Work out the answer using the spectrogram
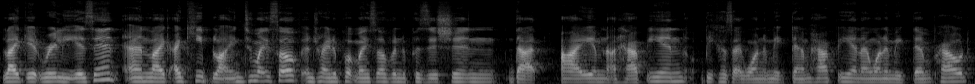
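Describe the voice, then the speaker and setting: A woman's voice: sits low, fairly even intonation, normal speed, few pauses, pushed and bright. A young woman vlogging from her bed into her phone, chatting in a rambling, profane way full of "like". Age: young adult. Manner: rambling, profane, filler-heavy with constant "like". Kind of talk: casual confessional chat. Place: in bed at home. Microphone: phone camera.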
